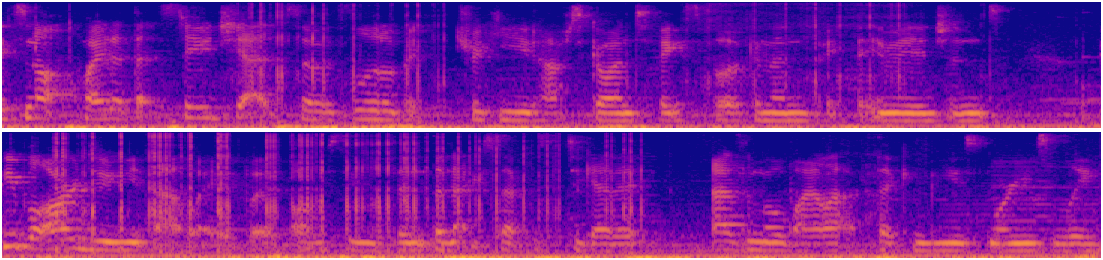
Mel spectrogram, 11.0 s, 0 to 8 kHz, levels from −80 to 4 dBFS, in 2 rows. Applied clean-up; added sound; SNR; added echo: none; Domestic sounds, home sounds; -4 dB; none.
